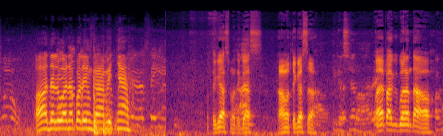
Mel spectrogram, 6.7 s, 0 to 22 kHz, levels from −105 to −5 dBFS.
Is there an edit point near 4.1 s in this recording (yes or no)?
no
